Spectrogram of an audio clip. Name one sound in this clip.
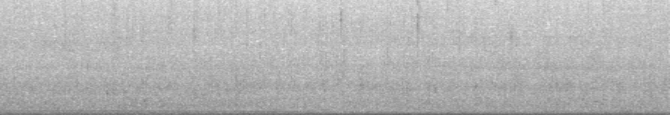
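Aquarium pumps hum steadily.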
